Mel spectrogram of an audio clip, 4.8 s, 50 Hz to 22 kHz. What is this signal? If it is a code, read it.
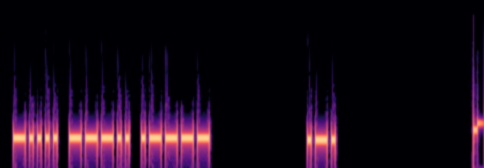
Morse code, heard as a keyed tone, about 32 wpm, 700 Hz. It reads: 681 R
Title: Worked All Europe DX Contest - QTC Exchange - 30wpm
